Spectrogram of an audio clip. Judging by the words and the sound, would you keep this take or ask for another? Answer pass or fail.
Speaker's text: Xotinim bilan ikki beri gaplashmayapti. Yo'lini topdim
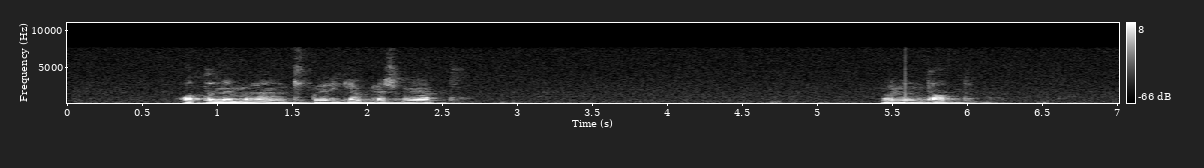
pass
